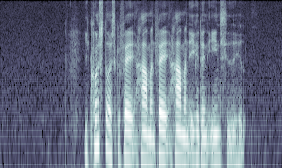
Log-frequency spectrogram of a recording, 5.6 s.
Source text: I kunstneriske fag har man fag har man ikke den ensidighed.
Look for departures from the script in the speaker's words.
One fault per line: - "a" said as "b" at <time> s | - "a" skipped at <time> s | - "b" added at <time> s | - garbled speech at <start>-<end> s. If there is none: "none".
none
